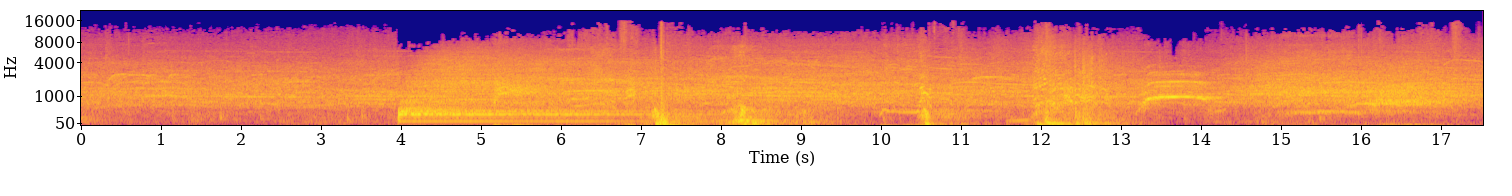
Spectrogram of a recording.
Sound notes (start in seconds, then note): 4.0 gong sounds; 5.4 cheering crowd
